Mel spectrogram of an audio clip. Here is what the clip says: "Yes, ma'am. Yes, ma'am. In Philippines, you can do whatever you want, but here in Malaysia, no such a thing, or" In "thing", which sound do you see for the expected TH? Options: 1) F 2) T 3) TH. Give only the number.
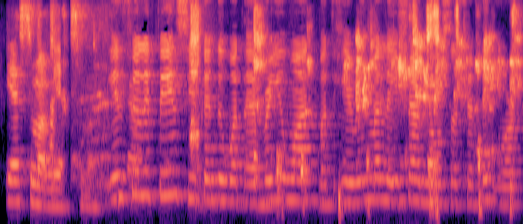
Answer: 1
